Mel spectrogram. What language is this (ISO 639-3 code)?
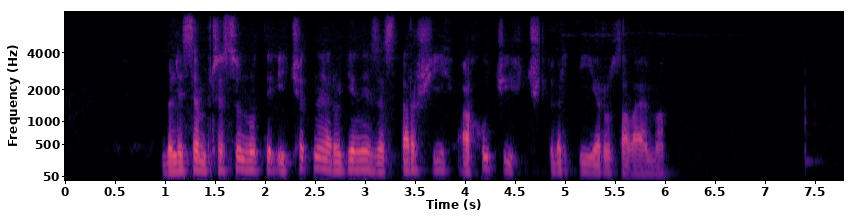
ces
